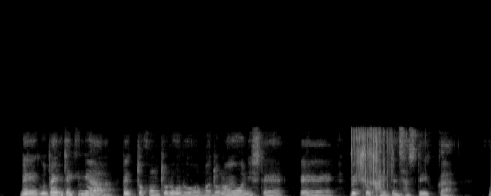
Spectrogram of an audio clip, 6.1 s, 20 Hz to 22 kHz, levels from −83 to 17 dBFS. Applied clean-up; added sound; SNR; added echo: neural mask model DeepFilterNet 3.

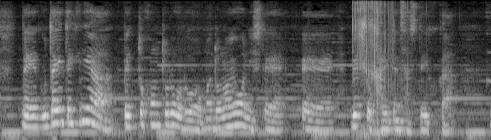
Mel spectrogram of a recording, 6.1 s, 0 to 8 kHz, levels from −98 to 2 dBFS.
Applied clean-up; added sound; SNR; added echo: none; Crushing; 10 dB; reverberation time 0.2 s.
